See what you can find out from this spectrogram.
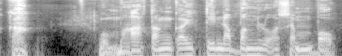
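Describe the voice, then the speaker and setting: A man's voice: on the low side, fairly even intonation, unhurried, creaky, dark tone. A man acting in a radio drama as a generous older pensioner who teases the woman he courts, with a chuckling delivery. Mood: teasing, pleased.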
